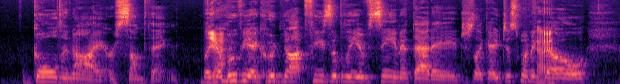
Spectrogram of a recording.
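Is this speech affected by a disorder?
No.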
